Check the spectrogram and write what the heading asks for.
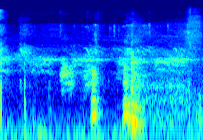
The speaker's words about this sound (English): Wow, that's the dream army of crows right there, isn't it?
